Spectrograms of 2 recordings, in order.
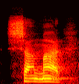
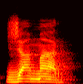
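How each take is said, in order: First: The ll is said like an sh sound. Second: The ll is said like a zh sound. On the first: This is how it is said in Argentina and Uruguay. "vai ser parecido ao som do C H do português" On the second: This is how it is said in some other countries. "como si fuera uma J do português"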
